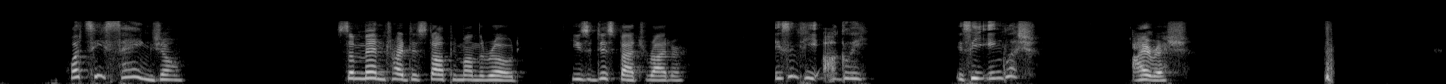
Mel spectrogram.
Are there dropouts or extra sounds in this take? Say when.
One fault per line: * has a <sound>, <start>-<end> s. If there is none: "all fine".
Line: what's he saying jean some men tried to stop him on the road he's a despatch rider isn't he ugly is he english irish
* has a whoosh, 13.2-13.4 s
